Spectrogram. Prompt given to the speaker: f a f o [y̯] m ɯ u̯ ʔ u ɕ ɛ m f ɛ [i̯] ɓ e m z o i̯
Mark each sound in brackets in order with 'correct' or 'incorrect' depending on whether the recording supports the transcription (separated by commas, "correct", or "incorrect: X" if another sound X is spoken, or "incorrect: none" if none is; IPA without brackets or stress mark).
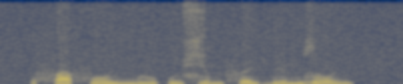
incorrect: i̯, correct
